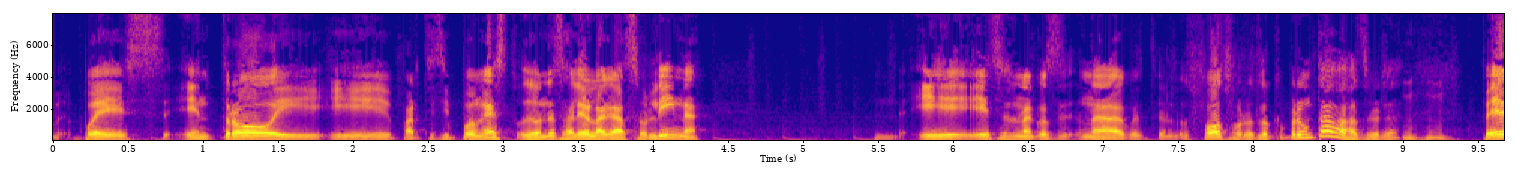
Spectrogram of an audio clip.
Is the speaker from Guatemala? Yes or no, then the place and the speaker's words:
yes; Chimaltenango, Guatemala; Ahora los que estamos sufriendo todo eso somos los de Chimaltenango.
